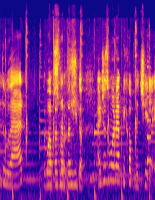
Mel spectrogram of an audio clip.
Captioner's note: speaks Spanish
